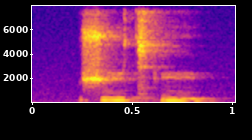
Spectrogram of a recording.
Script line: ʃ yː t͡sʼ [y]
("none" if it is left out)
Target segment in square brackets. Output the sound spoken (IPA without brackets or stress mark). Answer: y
